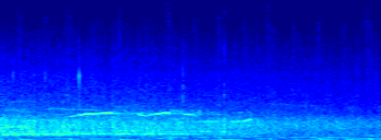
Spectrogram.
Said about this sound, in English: getting the applause he deserves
